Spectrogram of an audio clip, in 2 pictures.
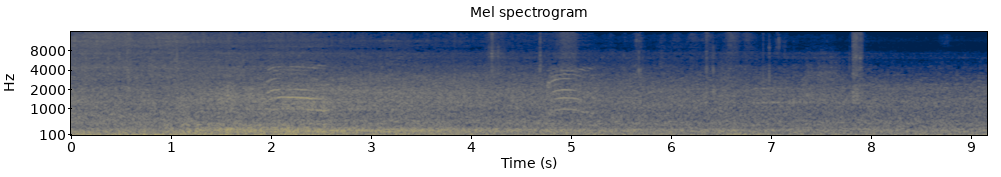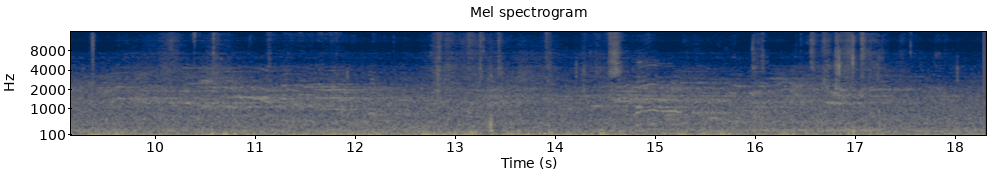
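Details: Street cat in Korea giving soft, short meows around two and five seconds and again near twelve and sixteen seconds, thin rising-falling cries over steady low traffic rumble.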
